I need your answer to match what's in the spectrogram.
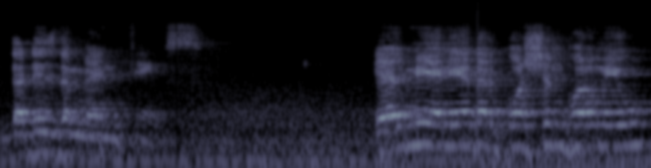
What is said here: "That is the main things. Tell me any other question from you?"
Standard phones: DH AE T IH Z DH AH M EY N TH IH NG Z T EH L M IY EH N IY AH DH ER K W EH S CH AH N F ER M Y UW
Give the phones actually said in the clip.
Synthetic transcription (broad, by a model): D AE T IH Z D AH M EY N T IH NG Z T EH L M IY EH N IY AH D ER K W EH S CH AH N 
